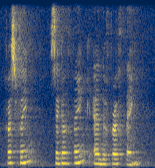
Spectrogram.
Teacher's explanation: So I will use rising tone for the first two things, and then I will use falling tone for the third thing.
